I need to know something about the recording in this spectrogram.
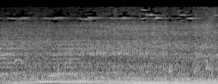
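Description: Road traffic, with a large vehicle's engine running close by as a steady low hum.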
